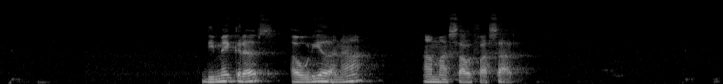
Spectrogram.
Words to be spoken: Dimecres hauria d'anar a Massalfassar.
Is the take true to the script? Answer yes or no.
yes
